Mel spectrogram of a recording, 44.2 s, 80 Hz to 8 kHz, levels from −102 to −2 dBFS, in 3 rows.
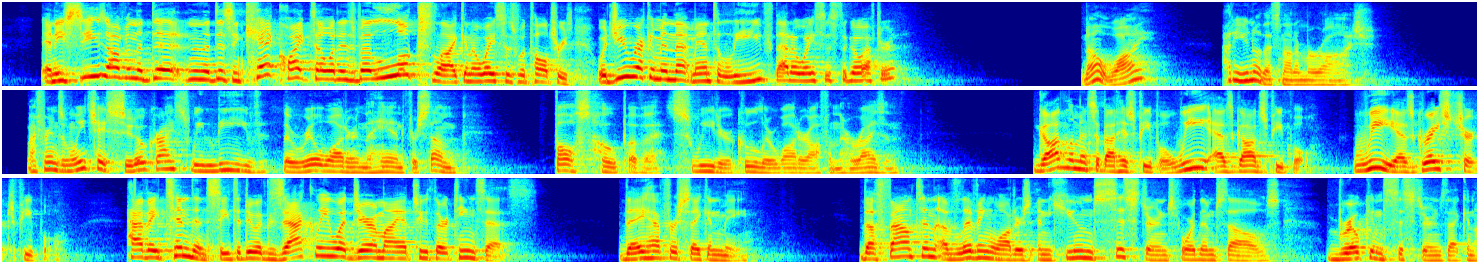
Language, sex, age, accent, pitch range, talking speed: English, male, 40-59, American, 140-220 Hz, 155 wpm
